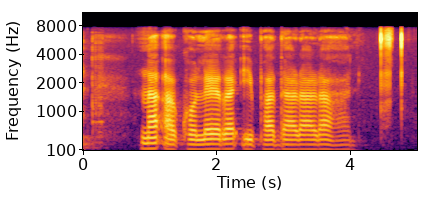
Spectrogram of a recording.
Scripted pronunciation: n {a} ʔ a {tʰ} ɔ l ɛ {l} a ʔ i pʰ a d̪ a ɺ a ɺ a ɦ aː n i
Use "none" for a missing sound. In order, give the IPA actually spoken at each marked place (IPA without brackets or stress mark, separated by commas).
a, kʰ, ɾ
